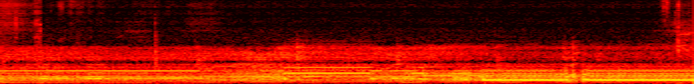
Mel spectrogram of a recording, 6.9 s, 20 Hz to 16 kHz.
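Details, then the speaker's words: Ten Tec Paragon 2 receiver on WWV 10 MHz in AM mode after a bad AM/FM-board connection was fixed: steady whistling tones jumping in pitch over faint hiss. Suspected synthesizer (PLL) noise plus volume-control feedback, unconfirmed. "Anyway, the symptoms of this are I can get on WWV here on 10 megacycles, and I can go to AM mode, which I am, and I'm still hearing synthesizer noise. So now sounds like some feedback too from my volume control here."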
